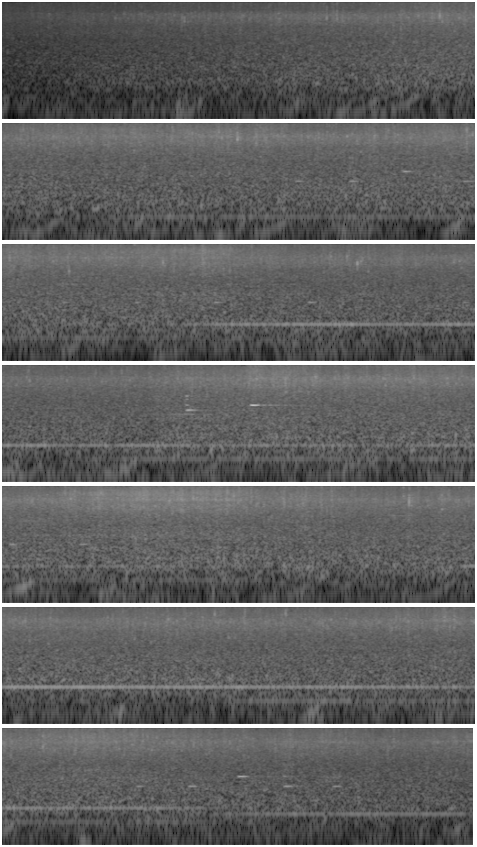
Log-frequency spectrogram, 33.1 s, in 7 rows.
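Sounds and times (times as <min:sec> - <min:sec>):
river flowing: 0:00.0 - 0:33.0
faint low drone: 0:05.4 - 0:21.8, 0:23.2 - 0:33.0.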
